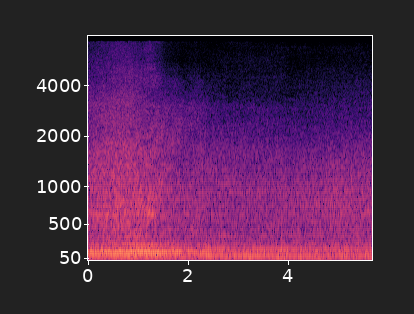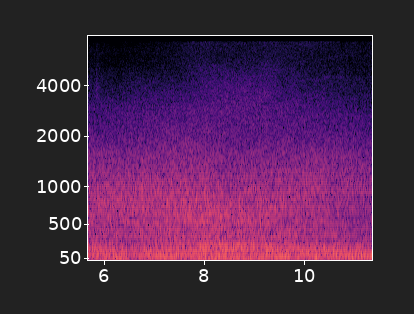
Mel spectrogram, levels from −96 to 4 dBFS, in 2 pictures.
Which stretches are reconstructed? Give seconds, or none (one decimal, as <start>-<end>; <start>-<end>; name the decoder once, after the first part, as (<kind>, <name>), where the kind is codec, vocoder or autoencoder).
1.4-2.4 (codec, DAC); 9.2-9.8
